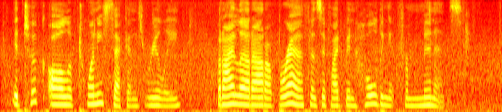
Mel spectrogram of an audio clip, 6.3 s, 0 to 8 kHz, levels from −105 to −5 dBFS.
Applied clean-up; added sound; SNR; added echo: none; Rain; 18 dB; none.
